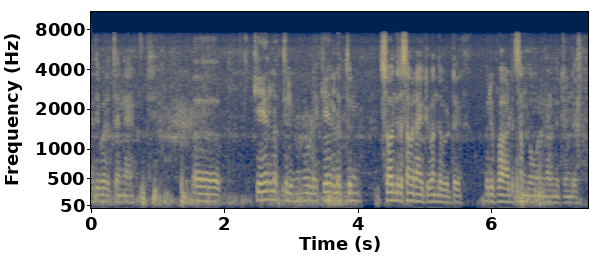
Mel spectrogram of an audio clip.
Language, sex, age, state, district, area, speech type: Malayalam, male, 18-30, Kerala, Kasaragod, rural, spontaneous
